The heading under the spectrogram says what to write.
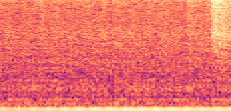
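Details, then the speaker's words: Kenmore washer at full spin with a full load of test clothes: smooth, steady low hum holding one pitch with no thumping or scraping; spinning evenly and healthy. "Okay, and we are on the spin cycle. It's up to full spin. As you can see it here, it sounds great."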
